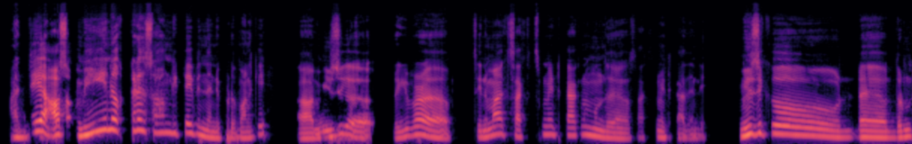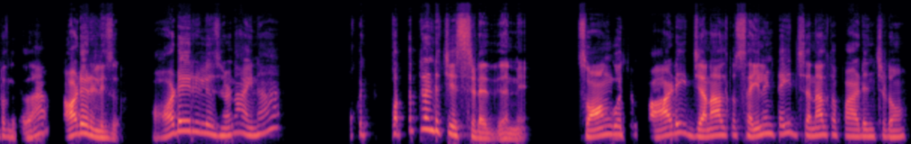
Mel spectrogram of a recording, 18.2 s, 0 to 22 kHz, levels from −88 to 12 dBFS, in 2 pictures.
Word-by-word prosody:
అదే 135 - -2
ఆ - - +10
సా - - -4 0.2
మెయినక్కడే 285 +4 +1
సాంగ్ 230 0 -6
హిట్టయిపోయిందండి. 180 - -5
ఇప్పుడు 125 -4 -12
మనకి 130 +11 -10 0.4
ఆ - - 0 0.2
మ్యూజిక్ 165 +8 -4 0.5
రీ‌ 125 - -8
వా 190 - +1 0.5
సినిమాకి 185 +9 -4
సక్సెస్ 145 +6 -9
మీట్ 190 -1 -10
కాకుండా 175 +2 -6
ముందు 135 -5 -6 0.3
సక్సెస్ 130 +2 -25
మీట్ 130 0 -12
కాదండి. - - -16 0.4
మ్యూజిక్కూ 205 +2 0 0.8
డా 140 - -1 0.2
అదుంటుండి 140 +3 -6
గదా! - - -2 0.3
Audio 225 -2 +8
release. 130 -3 0 0.5
ఆడియో 270 +1 +5
రిలీజ్‌‌లోనే 195 -3 -2
ఆయన 180 +3 -2 0.9
ఒక - - -29 0.4
కొత్త - - -1
ట్రెండ్ 310 -3 +4
చేసేసాడు 170 - +4
అది 110 - -8
దాన్ని. 105 -3 -3 0.6
సాంగొచ్చి 190 +6 +4 0.2
పాడి 180 +11 +5 0.2
జనాలతో 175 +5 +6
సైలెంటయ్యి 205 +7 0
జనాలతో 180 +1 +1
పాడించడం 150 -2 -1
175 Hz, 135 wpm, -23 LUFS, 140-205 Hz, 0.9 s, ఆ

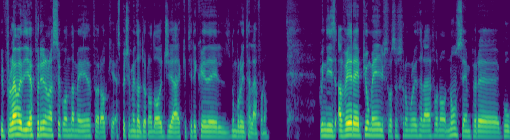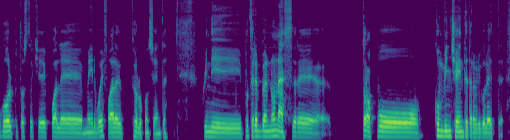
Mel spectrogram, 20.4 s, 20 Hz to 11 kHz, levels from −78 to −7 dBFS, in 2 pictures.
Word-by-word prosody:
Il 135 - -1
problema 145 +5 +9
di 135 -1 +6
aprire 145 +2 +5
una 135 -2 +3
seconda 130 -1 -2
mail 125 0 -2
però 110 -2 -2
che, - - -9
specialmente 125 -2 -4
al 115 - -1
giorno 115 -1 -3
d'oggi, 110 +2 0
è 110 -1 +2
che 110 - -15
ti 115 +3 -10
richiede 115 -1 0
il 105 -2 -6
numero 120 -1 -3
di 115 - 0
telefono. 100 -2 -7 1.0
Quindi 130 -1 +1
s - - -2
avere 135 +1 +9
più 150 +2 +1
mail 135 -1 +1
sullo 125 -1 -7
stesso 125 +2 -11
numero 130 0 -5
di 125 - -6
telefono 130 +1 -2
non 145 +4 -3
sempre 120 -4 -1
Google 120 0 -2
piuttosto 110 0 -13
che 110 0 -7
quale 105 -1 -2
mail 105 +1 -7
vuole 115 +4 -3
fare, 105 -3 -2
te 115 - -6
lo 105 -2 -5
consente. 90 -3 -11 0.6
Quindi, 105 -3 -4
potrebbe 125 +1 -3
non 125 +1 -3
essere 105 -3 -4 0.6
troppo 110 -2 +1 0.2
"convincente" 120 -3 -1
tra 105 -1 -4
virgolette. 100 -1 -5
115 Hz, 150 wpm, -23 LUFS, 105-125 Hz, 1.0 s, problema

